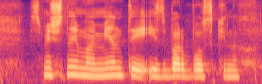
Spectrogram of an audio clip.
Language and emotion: Russian, neutral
